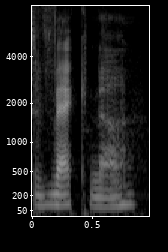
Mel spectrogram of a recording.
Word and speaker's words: Vecna: How do you pronounce Vecna? Vecna. Fuck. It's Vecna.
